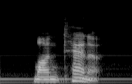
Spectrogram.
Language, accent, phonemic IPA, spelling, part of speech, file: English, US, /mɑnˈtænə/, Montana, proper noun, En-us-Montana.ogg
- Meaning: A placename.: 1. A town and province in northwestern Bulgaria 2. A former municipality of Valais canton, Switzerland 3. A locality in northern Tasmania, Australia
